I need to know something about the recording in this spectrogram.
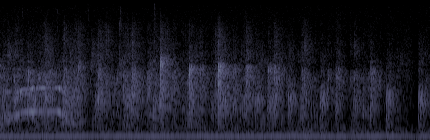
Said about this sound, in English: Give my lovely assistants a big round of applause. Amen.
